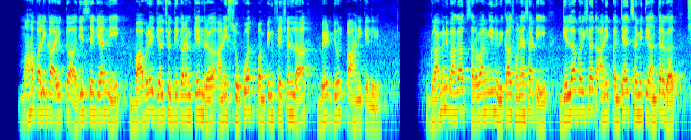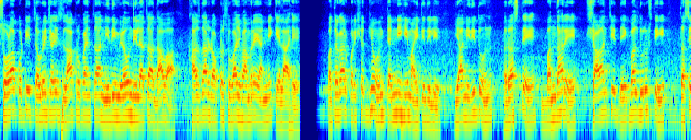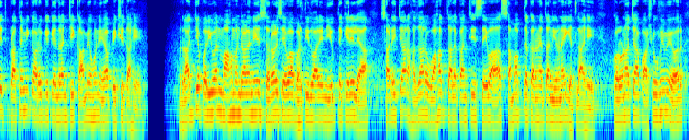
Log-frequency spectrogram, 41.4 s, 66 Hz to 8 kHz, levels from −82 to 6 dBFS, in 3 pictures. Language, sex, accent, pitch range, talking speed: Marathi, male, native, 140-170 Hz, 120 wpm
